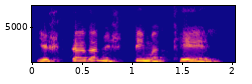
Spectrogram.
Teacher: Madhye Tha is Mahaprana.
